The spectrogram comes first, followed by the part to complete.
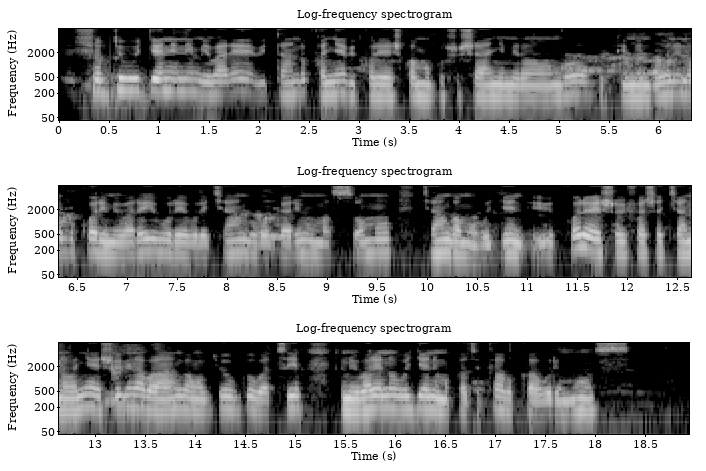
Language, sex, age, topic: Kinyarwanda, female, 25-35, education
